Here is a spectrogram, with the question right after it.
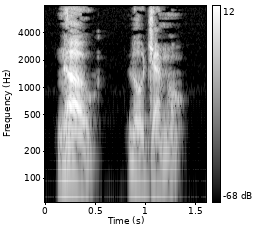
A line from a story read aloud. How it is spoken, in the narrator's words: the Astartes intoned, his voice as much a mechanical rumble as the first one's had been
